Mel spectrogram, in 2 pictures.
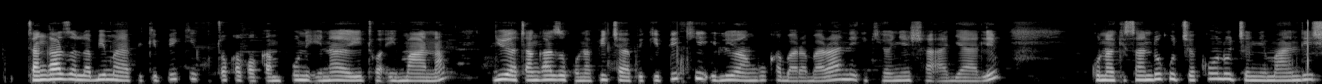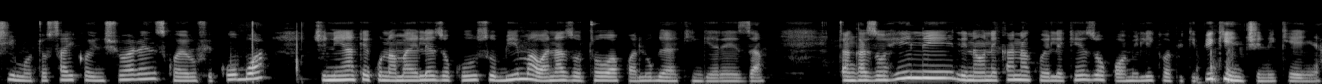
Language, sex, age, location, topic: Swahili, female, 25-35, Kisumu, finance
